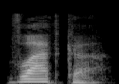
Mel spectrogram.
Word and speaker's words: Vlatka: ruler it's pronounced as vlatka vlatka vlatka to pronounce it correctly emphasize the vla sound and the C at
